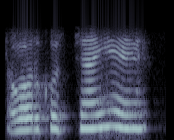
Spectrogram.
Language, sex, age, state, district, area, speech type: Hindi, female, 30-45, Rajasthan, Karauli, urban, conversation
